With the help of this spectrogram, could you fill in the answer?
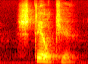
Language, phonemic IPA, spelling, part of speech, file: Dutch, /ˈstelcə/, steeltje, noun, Nl-steeltje.ogg
- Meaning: diminutive of steel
